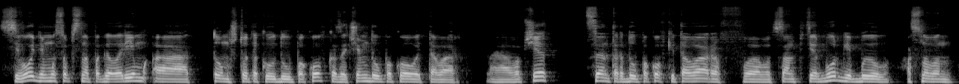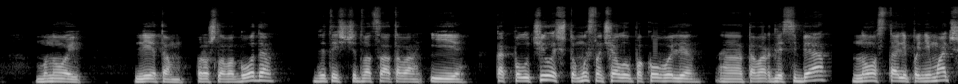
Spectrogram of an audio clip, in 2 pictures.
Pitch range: 130-155 Hz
